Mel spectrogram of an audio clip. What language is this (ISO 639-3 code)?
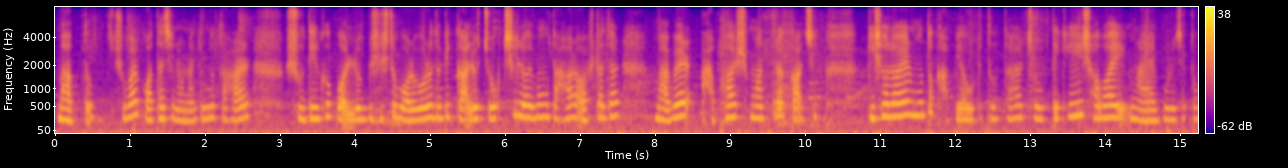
ben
